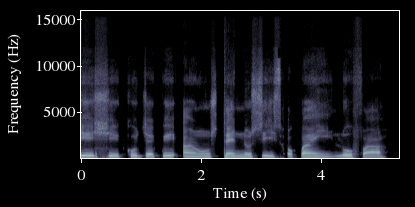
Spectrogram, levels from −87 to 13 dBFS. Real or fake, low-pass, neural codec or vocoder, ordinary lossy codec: fake; 14.4 kHz; autoencoder, 48 kHz, 128 numbers a frame, DAC-VAE, trained on Japanese speech; Opus, 24 kbps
